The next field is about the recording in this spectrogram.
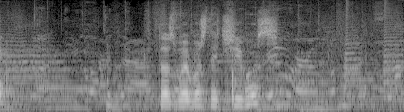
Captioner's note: speaking spanish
